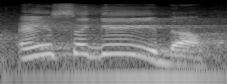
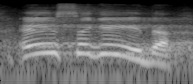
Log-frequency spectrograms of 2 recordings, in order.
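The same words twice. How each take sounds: The two takes are said the same way.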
